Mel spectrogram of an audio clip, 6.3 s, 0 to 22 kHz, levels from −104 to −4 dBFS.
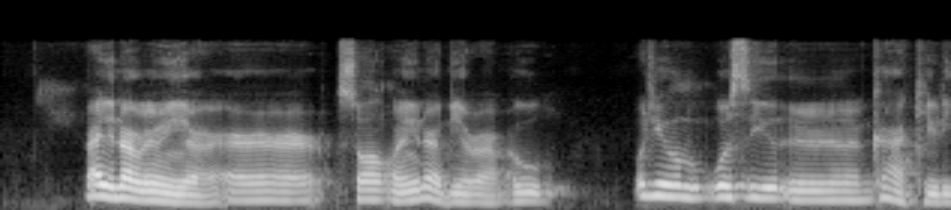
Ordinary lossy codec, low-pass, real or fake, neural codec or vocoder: none; 10.8 kHz; fake; codec, 24 kHz, 0.9 kbps, WavTokenizer, small release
